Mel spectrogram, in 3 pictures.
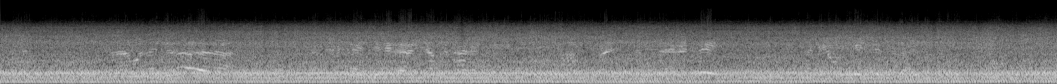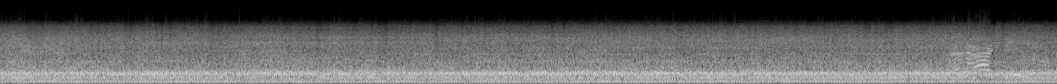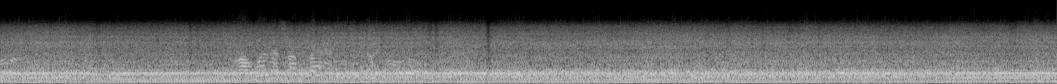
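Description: Light aircraft's engine and propeller droning steadily in flight, heard from inside the cabin, with a steady hum of several fixed tones.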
